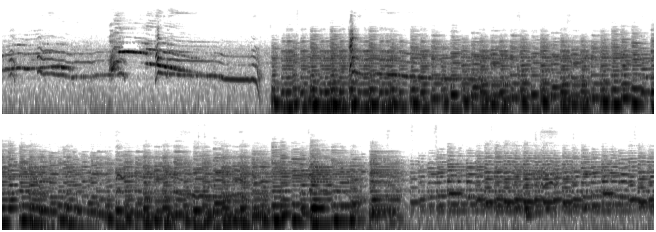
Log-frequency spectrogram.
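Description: A chihuahua howls in a few high, wavering, falling tones; about five seconds in the howling gives way to piano music that plays on for the rest.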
